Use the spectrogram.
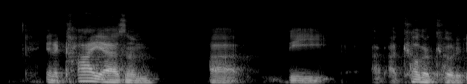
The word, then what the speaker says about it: chiasm: the chat so you know kind of how it's spelled c h i a s m the chiasm from the greek letter chi or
